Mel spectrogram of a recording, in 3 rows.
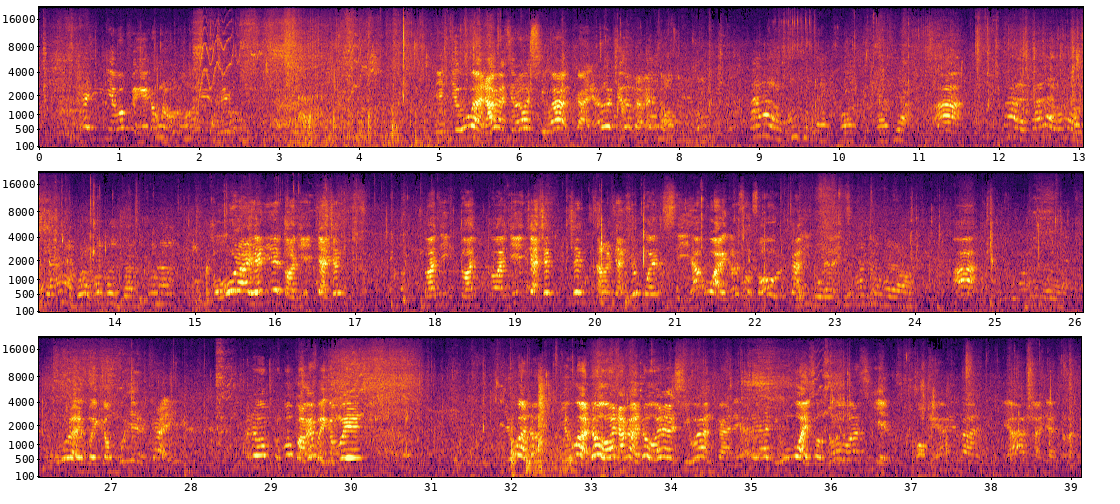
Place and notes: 風櫃西港漁港, Penghu County - Small fishing port
Small fishing port, Small fishing village
Zoom H6 +Rode NT4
